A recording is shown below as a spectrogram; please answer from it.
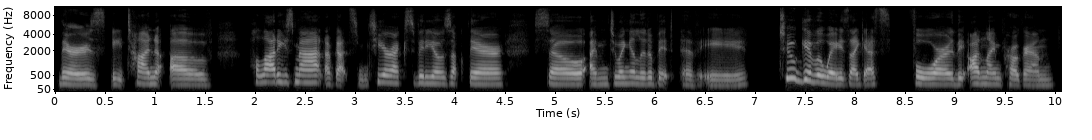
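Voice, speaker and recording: A woman's voice: medium pitch, a bit bright, no room sound. Chatty woman welcoming a studio group. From Hawaii. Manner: chatty, loose, with fillers like um and like. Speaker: Pilates instructor hosting a workshop. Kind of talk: casual welcome talk to a live group. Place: wellness studio with a small audience.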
